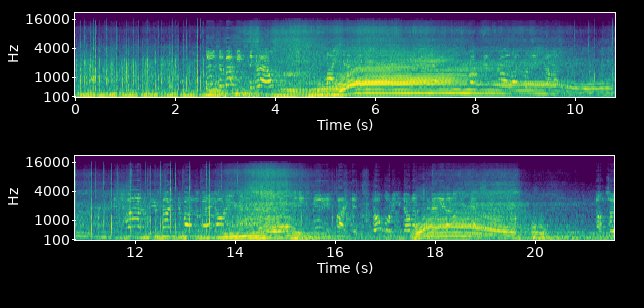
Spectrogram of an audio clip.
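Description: Sports motorcycle engine revved hard and held high while the rear tyre spins in a smoky burnout, then the revs drop. Two more shorter revs follow, each rising and falling.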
